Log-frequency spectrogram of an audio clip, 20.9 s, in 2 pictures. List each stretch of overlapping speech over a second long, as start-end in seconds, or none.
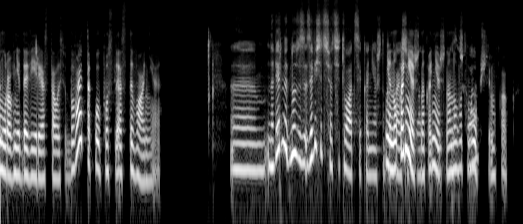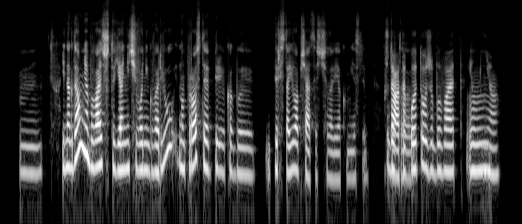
7.7-9.5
